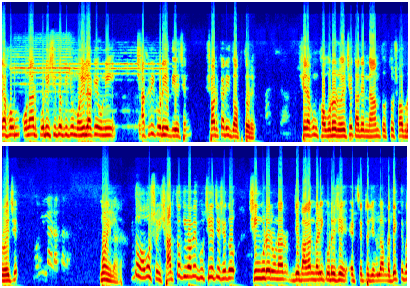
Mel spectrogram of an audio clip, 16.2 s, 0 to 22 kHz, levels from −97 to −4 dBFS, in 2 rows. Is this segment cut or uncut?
cut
